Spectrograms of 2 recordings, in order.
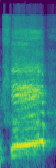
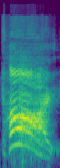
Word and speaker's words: Kai: Agni Key? What the fuck? It's Agni fucking Kai!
